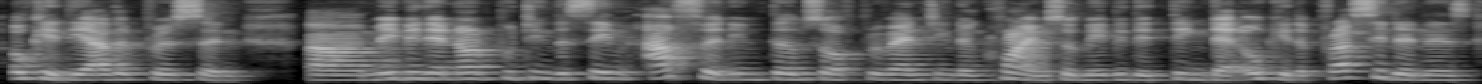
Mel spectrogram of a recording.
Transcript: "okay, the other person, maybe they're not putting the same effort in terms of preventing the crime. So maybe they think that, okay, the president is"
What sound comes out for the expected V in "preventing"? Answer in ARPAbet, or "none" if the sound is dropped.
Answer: V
